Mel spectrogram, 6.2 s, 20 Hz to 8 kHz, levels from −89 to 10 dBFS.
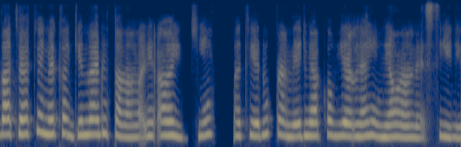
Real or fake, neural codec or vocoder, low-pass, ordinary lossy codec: fake; codec, 16 kHz, 0.5 kbps, FreqCodec, larger model; 7.2 kHz; Opus, 32 kbps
